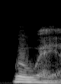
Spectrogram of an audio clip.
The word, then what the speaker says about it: Wu Wei: Wu Wei, I guess it's pronounced.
